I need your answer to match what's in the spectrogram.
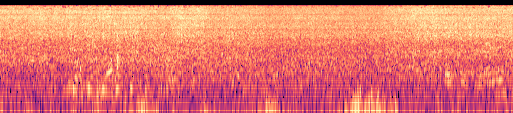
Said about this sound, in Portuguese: dentro da cachoeira escorrega mesmo.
